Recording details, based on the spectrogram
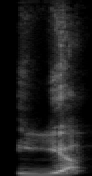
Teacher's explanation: യ നാവിന്റെ മധ്യഭാഗം മേലെ അണ്ണാക്കിലാണ്.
